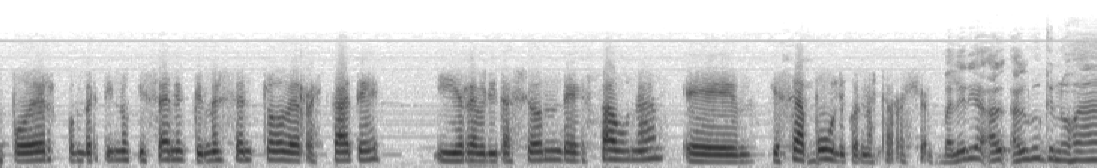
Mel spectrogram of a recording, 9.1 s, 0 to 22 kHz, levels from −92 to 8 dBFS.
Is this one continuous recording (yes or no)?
no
